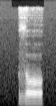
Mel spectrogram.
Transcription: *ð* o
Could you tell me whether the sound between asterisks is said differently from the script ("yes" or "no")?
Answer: no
